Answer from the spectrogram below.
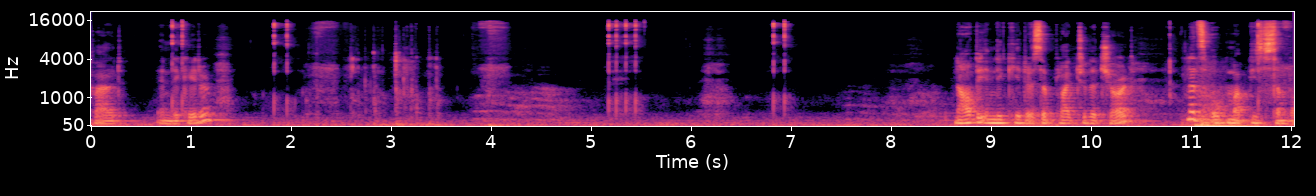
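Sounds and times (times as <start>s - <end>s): quiet computer clicks: 0.7s - 1.1s, 1.8s - 3.6s, 5.1s - 5.6s, 6.8s - 7.1s.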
